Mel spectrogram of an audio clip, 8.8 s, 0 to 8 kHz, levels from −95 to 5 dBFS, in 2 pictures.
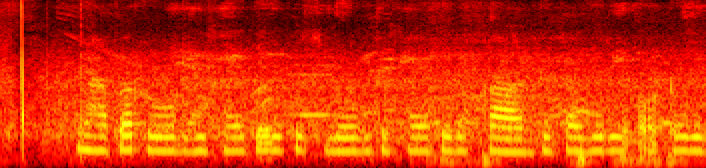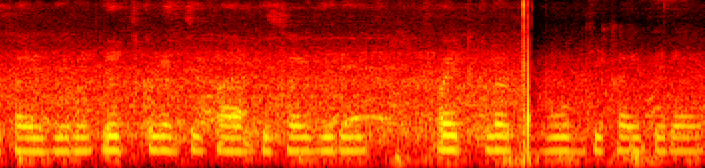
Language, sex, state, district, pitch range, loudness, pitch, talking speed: Hindi, female, Goa, North and South Goa, 205-215 Hz, -26 LUFS, 210 Hz, 230 wpm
